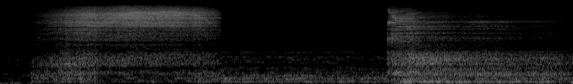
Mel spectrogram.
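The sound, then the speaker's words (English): Deep, slow human breathing: one long, airy, hissing inhale, a quiet pause, then a long, softer exhale, faint and alone. “He inhales and exhales deeply, slowly.”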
